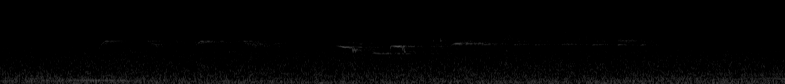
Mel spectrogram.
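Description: Near silence with faint bird calls: a string of short, thin, high whistled notes from about a second in until past six seconds.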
